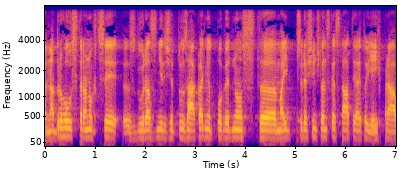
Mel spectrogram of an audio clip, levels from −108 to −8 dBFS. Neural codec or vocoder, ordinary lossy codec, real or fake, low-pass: none; none; real; 7.2 kHz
